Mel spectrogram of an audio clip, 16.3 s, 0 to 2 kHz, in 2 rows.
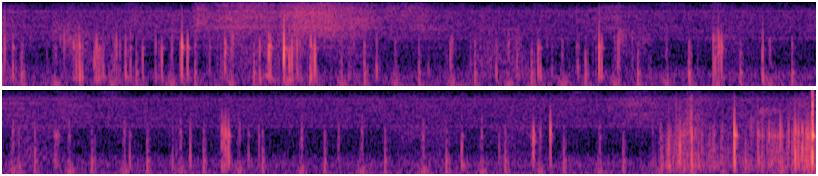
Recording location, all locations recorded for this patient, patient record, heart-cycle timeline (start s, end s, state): pulmonary valve (PV)
aortic valve (AV)+pulmonary valve (PV)+tricuspid valve (TV)+mitral valve (MV)
#Age: Child
#Sex: Male
#Height: 153.0 cm
#Weight: 79.9 kg
#Pregnancy status: False
#Murmur: Absent
#Murmur locations: nan
#Most audible location: nan
#Systolic murmur timing: nan
#Systolic murmur shape: nan
#Systolic murmur grading: nan
#Systolic murmur pitch: nan
#Systolic murmur quality: nan
#Diastolic murmur timing: nan
#Diastolic murmur shape: nan
#Diastolic murmur grading: nan
#Diastolic murmur pitch: nan
#Diastolic murmur quality: nan
#Outcome: Abnormal
#Campaign: 2015 screening campaign
0.00	8.77	unannotated
8.77	8.90	S1
8.90	9.01	systole
9.01	9.12	S2
9.12	9.36	diastole
9.36	9.46	S1
9.46	9.56	systole
9.56	9.68	S2
9.68	9.87	diastole
9.87	9.99	S1
9.99	10.13	systole
10.13	10.22	S2
10.22	10.46	diastole
10.46	10.57	S1
10.57	10.70	systole
10.70	10.80	S2
10.80	11.09	diastole
11.09	11.22	S1
11.22	11.35	systole
11.35	11.44	S2
11.44	11.68	diastole
11.68	11.82	S1
11.82	11.93	systole
11.93	12.04	S2
12.04	12.31	diastole
12.31	12.44	S1
12.44	12.55	systole
12.55	12.66	S2
12.66	12.91	diastole
12.91	13.01	S1
13.01	16.29	unannotated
